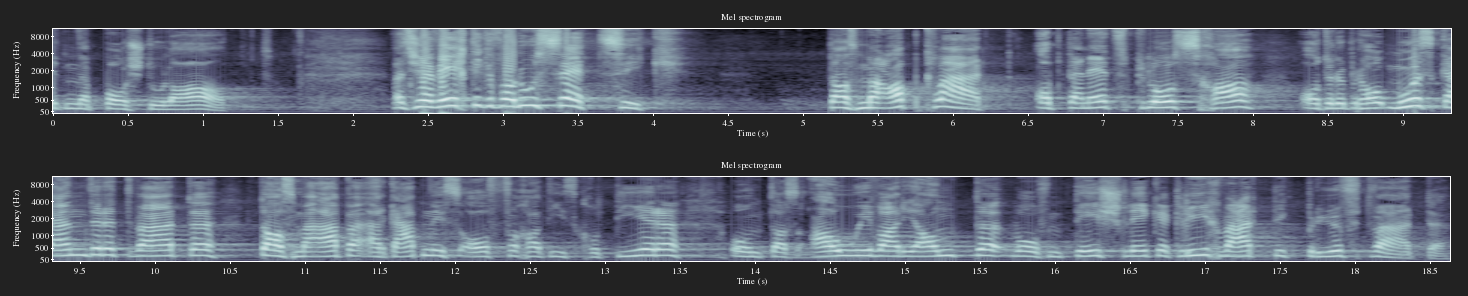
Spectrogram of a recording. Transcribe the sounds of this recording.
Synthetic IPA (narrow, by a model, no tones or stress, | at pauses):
ɪtənəpɔʃtulɑːt | əsɪʃəvɪχtɪɡəfɔɾuːsːɛt͡sɪɡ | d̥ɑsməɑpkʰlæːrt | ɔbd̥ænɛt͡spʃlʊsχɑ | ʔɔd̪əɾybəɾhoʊp̚tmuəskændəɾətvæːrd̥əd̥ɑsməæb̥əʔɛɾɡ̥æb̥nɪsɔfːəχɑd̥iskχutiəɾə | ʊnt̚d̥ɑsɑlːiʋɑɾiɑntəʋɔʊfm̩tɪʃlɪɡəɡliːχʋæɾtɪk̚pryəftʋæ̰ːrd̥ə̰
